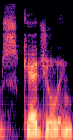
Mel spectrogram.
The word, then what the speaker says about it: scheduling: a dark L but when I say scheduling is it dark or light that's right it's light because the L is between vowels scheduling so you can say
